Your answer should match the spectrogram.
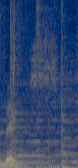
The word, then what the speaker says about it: Linus: So the Linux operating system traces its roots back to 1991 when Linus Torvalds, or Linus as it should be pronounced as, is a Finnish computer science student.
